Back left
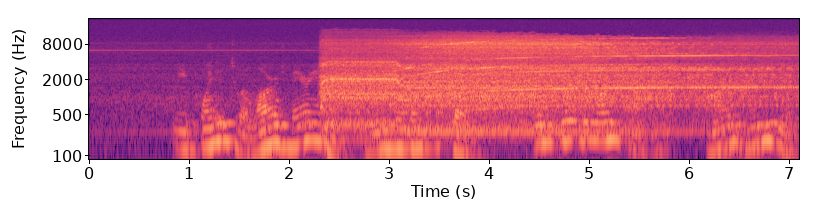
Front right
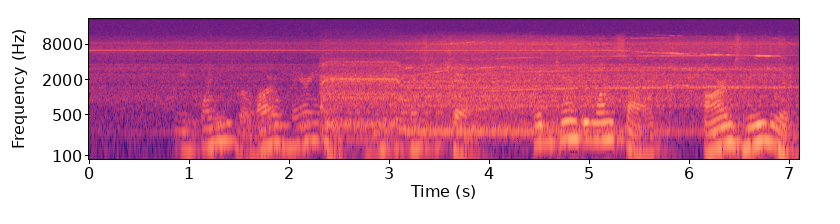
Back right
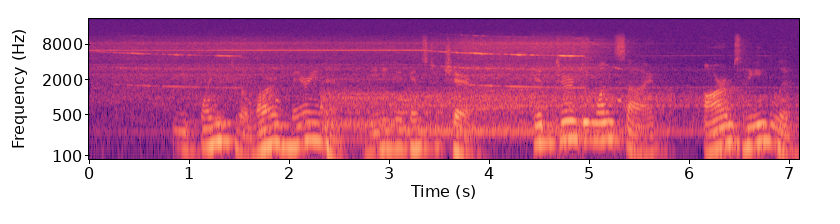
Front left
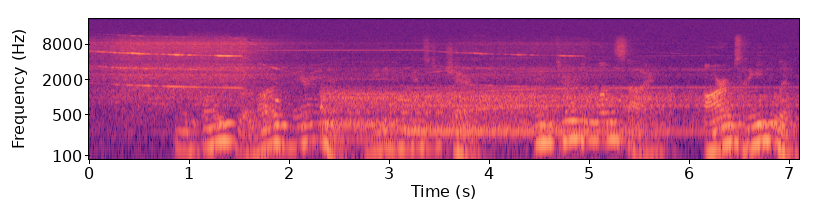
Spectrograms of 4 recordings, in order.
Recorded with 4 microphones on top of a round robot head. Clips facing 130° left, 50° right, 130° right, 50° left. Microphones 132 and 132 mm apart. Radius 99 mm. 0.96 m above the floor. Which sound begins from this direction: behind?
A man speaking, at 0.8 s.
